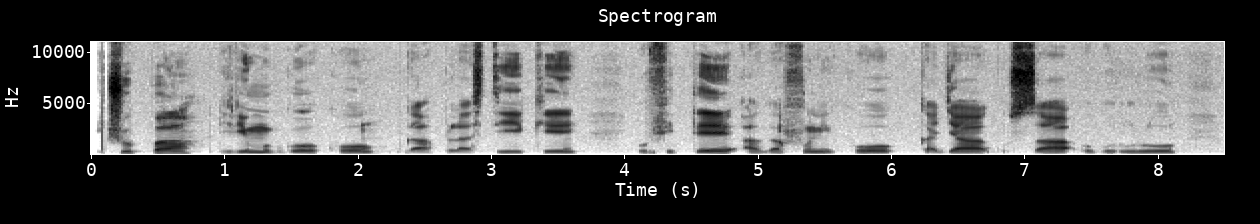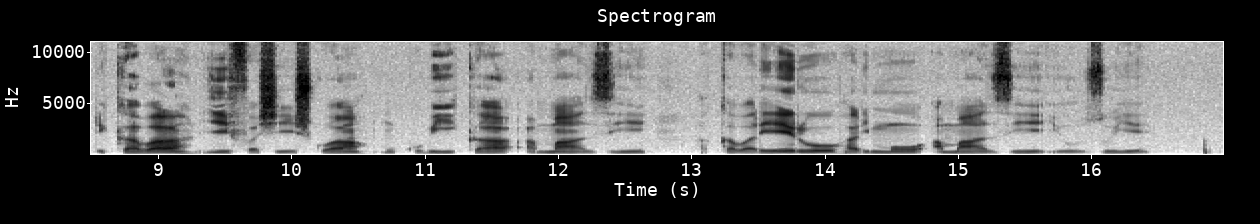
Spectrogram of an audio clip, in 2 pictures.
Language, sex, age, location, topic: Kinyarwanda, male, 25-35, Kigali, health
